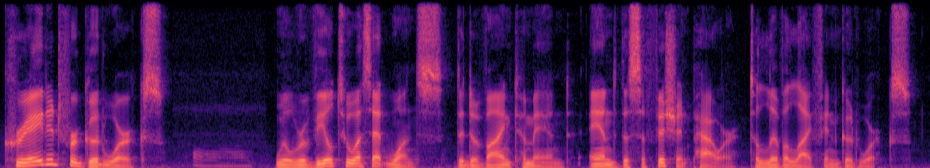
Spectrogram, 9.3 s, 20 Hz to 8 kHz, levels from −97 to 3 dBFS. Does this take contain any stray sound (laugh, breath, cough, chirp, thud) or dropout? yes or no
yes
